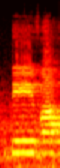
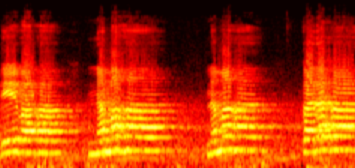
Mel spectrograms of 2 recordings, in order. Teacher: मुख से ह जैसी ध्वनि निकलती है। यह स्वर या व्यंजन के अंत में उच्चारित होता है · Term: विसर्ग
